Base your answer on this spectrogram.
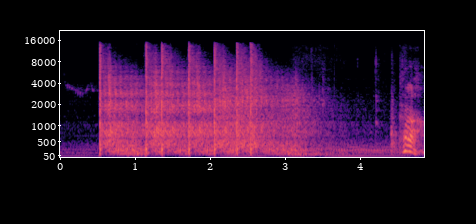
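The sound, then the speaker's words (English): Six sharp 9mm pistol gunshots fired at a blue couch under a bridge. The loud cracks come in an uneven run over about two seconds, followed by a lull and a voice exclaiming near the end. “blow up the couch to the best of my 9mm abilities. So let's see what we can do. In the video, he's under a bridge and firing at a blue couch.”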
